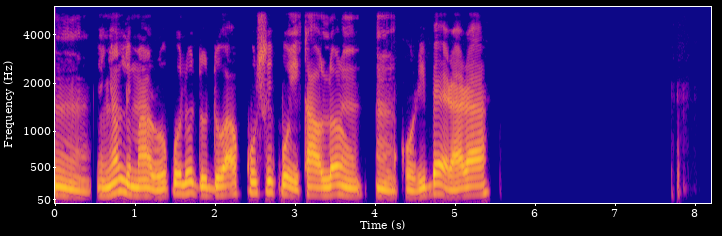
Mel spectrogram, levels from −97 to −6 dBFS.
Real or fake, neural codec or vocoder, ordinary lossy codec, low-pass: real; none; none; 5.4 kHz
